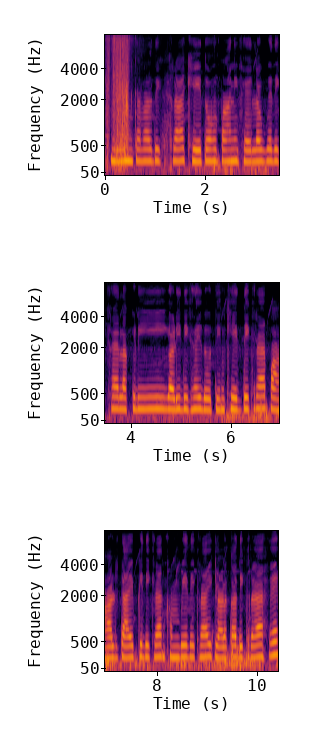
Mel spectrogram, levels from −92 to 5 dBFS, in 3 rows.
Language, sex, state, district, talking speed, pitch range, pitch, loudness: Hindi, female, Bihar, Gopalganj, 230 wpm, 205-215 Hz, 210 Hz, -24 LUFS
